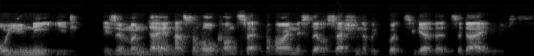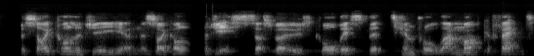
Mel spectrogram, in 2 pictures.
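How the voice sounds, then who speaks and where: A man speaks with an English Midlands accent. His pace is fairly quick. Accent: Midland English. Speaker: fitness company manager. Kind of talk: webinar talk. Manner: many fillers and repetitions.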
